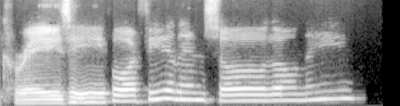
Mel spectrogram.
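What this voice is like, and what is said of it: Imitates another person's singing voice. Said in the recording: “That was my best Patsy Cline impression... That was really good.”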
